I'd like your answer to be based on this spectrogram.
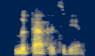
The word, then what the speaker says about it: Le Pain Quotidien: So I've been saying it wrong. Thing. – Me too, yeah. – You know, it is fun. People are like, the pain? What's the pain?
